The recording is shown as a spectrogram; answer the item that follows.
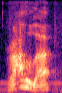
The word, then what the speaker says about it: Rahula: I was just talking about Siddhartha's son, Rahula. Big pronunciation on that A.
